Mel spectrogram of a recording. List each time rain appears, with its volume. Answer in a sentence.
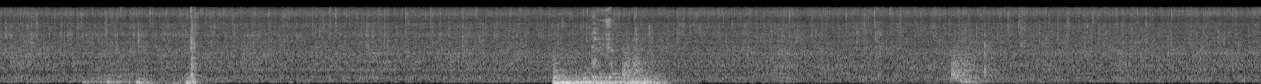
The rain can be heard from 0.0 to 12.5 s, at a steady volume.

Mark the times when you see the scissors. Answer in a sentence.
The scissors can be heard from 0.8 to 1.4 s, from 5.5 to 6.7 s and from 8.7 to 10.7 s.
